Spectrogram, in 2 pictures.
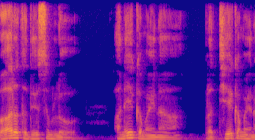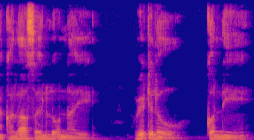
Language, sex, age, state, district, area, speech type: Telugu, male, 45-60, Andhra Pradesh, Konaseema, rural, spontaneous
